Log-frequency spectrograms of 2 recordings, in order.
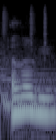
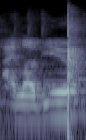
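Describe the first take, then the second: First: It is said quietly and softly. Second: It is said loudly and openly.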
